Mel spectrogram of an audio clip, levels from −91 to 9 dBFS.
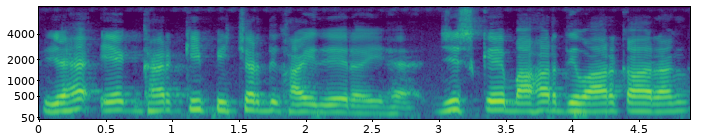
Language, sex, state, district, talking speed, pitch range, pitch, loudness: Hindi, male, Punjab, Fazilka, 170 wpm, 160-185 Hz, 170 Hz, -14 LUFS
